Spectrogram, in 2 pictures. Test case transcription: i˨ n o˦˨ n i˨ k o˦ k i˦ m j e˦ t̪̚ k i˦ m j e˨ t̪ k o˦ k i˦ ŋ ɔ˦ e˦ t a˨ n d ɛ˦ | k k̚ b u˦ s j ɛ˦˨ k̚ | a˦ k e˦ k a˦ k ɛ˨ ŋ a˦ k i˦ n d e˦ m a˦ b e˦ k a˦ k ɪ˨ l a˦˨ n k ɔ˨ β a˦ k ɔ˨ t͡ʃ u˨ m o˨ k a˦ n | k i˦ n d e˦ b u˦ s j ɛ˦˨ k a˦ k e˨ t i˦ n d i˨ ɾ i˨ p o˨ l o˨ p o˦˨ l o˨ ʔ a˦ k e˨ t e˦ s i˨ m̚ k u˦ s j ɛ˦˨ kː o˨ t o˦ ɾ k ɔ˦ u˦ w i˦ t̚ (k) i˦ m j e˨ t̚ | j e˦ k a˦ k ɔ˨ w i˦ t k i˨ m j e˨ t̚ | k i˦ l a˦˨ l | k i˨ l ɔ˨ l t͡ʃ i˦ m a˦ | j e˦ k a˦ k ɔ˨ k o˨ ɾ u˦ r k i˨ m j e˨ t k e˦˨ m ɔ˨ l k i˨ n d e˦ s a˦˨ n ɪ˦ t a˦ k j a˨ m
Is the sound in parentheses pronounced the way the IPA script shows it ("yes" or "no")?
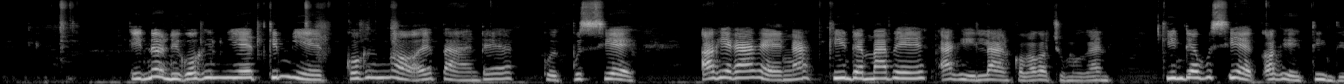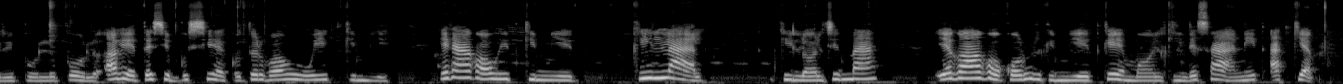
yes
